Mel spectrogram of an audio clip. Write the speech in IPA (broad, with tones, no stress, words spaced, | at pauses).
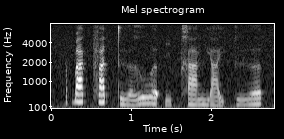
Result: ɓa˦˥k̚fa˦˥t̚t̪ɨ˨˩ə̯ ɣu˧ə̯ʔi˨˩p̚ xa˧ŋja˨˩jkɨ˧˥ə̯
